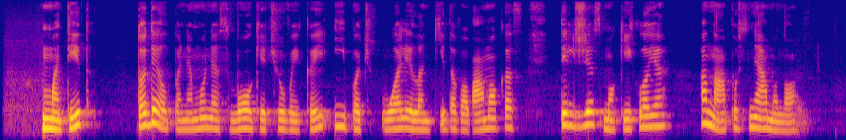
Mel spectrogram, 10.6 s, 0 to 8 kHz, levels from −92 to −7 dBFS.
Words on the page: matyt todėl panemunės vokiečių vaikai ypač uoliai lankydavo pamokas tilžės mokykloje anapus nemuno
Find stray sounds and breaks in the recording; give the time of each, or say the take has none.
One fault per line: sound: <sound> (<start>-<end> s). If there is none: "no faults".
no faults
